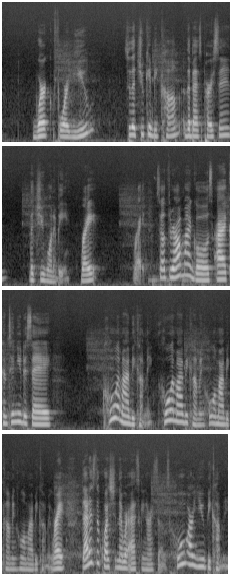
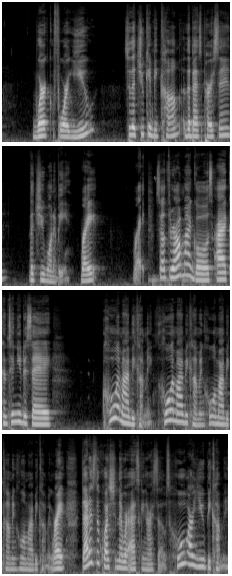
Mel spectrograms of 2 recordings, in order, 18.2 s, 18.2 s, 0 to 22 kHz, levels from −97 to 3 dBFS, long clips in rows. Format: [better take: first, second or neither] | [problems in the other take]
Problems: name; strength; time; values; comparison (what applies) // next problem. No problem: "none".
second | hiss; faint; throughout; 20 dB below the speech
